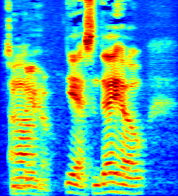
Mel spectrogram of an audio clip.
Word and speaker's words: Sendejo: Sendejo.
